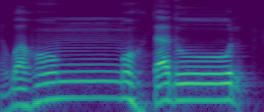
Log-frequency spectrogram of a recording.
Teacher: میم ساکن کے بعد دوسرا میم آیا ہے تو یہاں پر ادغام شفوی ہوگا، اوپر ہی بتایا، تو یہاں غنہ کے ساتھ بھی پڑھیں گے۔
